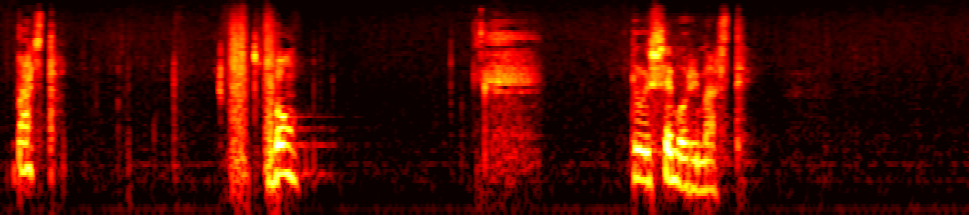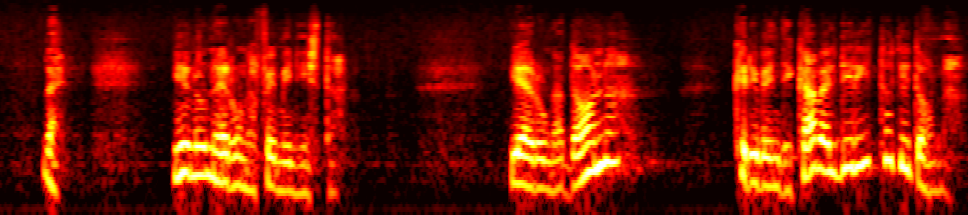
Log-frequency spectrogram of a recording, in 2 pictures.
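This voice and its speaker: An older actress, playing a retired psychiatric worker in a stage monologue, talking emphatically with repetitions and asides to the listener. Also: female voice, mid-range voice, expressive, takes it slowly, pauses often, warm tone, husky. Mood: reflective. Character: retired female psychiatric worker, proud, impassioned, reflective. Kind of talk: theatre monologue. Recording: stage recording with long reverb.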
